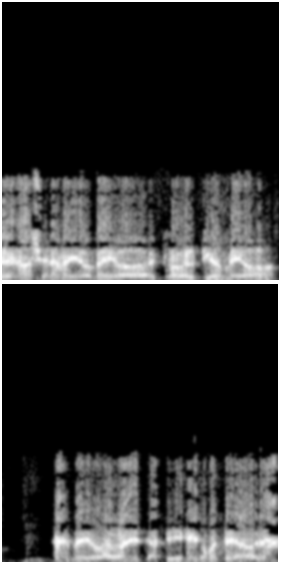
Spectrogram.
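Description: A man talks at a moderate pace with very even loudness. Noticeable background noise is present. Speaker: actor and comedian. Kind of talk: interview. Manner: animated.

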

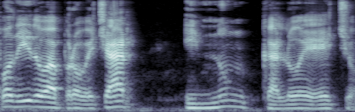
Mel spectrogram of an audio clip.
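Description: A man is speaking here. His pace is very slow, and his pitch variation is ordinary. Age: 80s+. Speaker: spiritual teacher. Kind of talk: spiritual talk; online live stream.

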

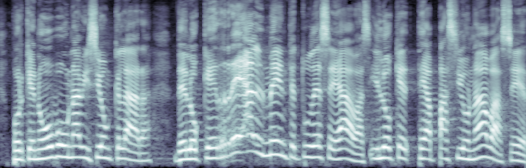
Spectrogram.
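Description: Talking fairly slowly with hardly any pauses, a man uses a high pitch and lively intonation. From Dominican Republic, Baní. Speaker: podcast guest. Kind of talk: casual group chat.

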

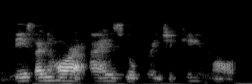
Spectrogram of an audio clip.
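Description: A woman speaks with a Jamaican accent. Her pitch sits fairly low. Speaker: author and motivational speaker. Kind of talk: interview.

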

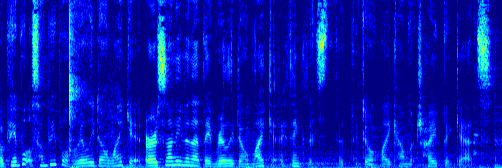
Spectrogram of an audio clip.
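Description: A woman's very fast speech with hardly any pauses, plus audible room echo and noticeable background noise. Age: 30s. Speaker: podcast host, former stand-up comedian. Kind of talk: casual solo monologue while cleaning. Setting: at home in apartment.

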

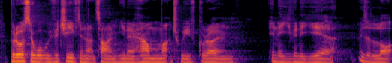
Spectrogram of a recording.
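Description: This is a man with an ordinary speaking voice. He uses a medium pitch and a fairly quick pace. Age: 20s. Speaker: podcast host and agency founder. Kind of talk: casual Q&A interview. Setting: studio, filmed for video. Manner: casual with many filler words.

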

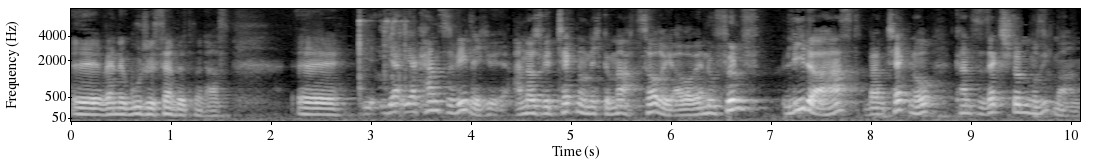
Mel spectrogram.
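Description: In a normal speaking voice, the speaker talks at a fairly slow pace with lively intonation and big swings in loudness. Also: man, fairly high pitch for a man. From Osnabrück, northern Germany. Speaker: DJ. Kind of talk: casual chat.

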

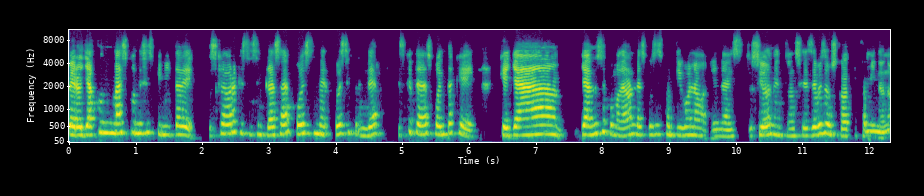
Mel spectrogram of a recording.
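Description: In a high voice, a woman speaks with big swings in loudness. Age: 30s. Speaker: entrepreneur and academic. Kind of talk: casual interview.

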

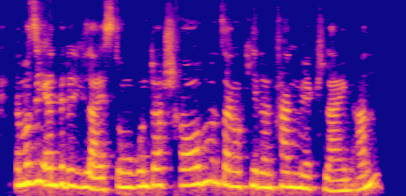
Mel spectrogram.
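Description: A high-pitched female voice. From Baden-Württemberg, Germany. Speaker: graphic and web designer. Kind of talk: interview conversation.

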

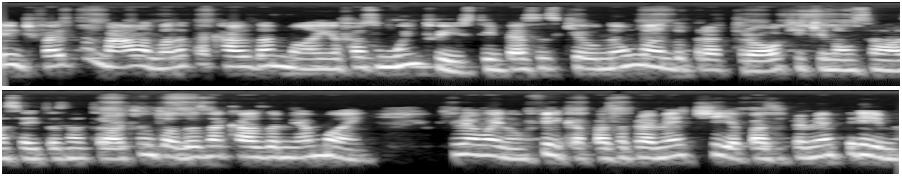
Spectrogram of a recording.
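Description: A somewhat breathy woman, fairly high in pitch, talking at a very fast pace with fairly even intonation and hardly any pauses. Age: 30s. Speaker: entrepreneur, company CEO. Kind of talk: interview conversation.

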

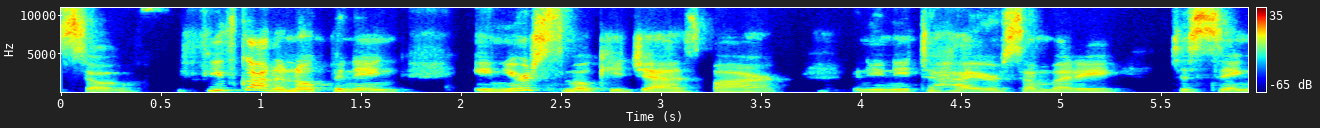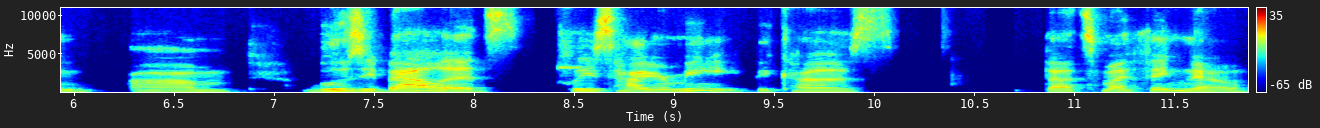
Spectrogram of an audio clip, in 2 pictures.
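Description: Woman in a put-on character voice, raspy and hoarse, medium pitch, fairly slow, quiet background. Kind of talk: conversational podcast.

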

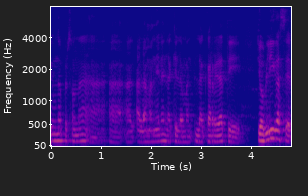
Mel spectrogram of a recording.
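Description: Audible room echo surrounds a man whose voice is fairly high. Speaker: podcast co-host. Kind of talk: casual chat.

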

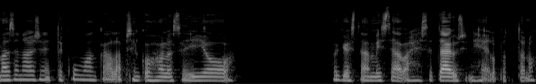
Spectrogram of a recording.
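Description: Fairly quick and medium-pitched, a woman talks in a normal speaking voice with ordinary pitch variation. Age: 40s. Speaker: early childhood teacher sharing infertility story. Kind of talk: interview testimony. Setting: hotel room in Helsinki.

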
